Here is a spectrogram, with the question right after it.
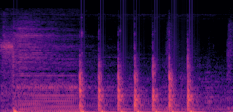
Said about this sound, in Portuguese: Tem alguém batendo na porta, maluco. Abre essa porta, mulher.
